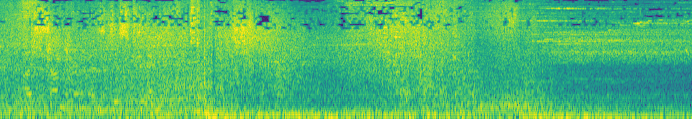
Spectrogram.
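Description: A massive explosion booms and rumbles.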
